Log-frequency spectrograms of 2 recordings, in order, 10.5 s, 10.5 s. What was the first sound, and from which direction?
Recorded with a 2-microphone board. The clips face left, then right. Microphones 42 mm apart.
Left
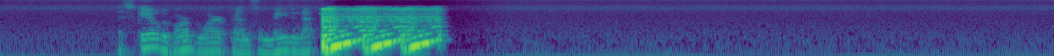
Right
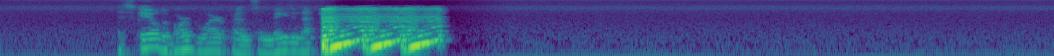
A man speaking, 10° right (ahead or behind).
